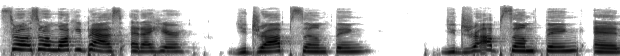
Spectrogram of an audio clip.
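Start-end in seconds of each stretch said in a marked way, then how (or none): 2.3-5.8 slow, unhurried, drawn-out call, slow and easy. Retelling a street encounter, asked for an impression: Pauly Shore impression. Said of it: "this has to be an impression, too".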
